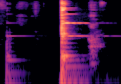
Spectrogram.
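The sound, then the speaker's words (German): Glasses clink together in a toast: a light tap, then a louder, bright clink that rings briefly and trails off with a softer touch, with no talking. “Hm, ah, hm, oh, riecht ja gut. So, Prost.”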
